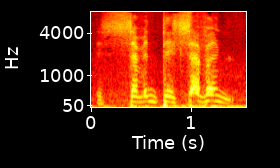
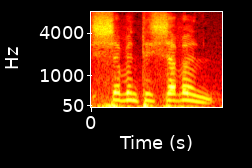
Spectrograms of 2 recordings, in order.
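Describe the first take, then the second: First: Said in the usual way. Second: "seventy-seven?" pitched higher in disbelief; incredulous. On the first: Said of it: "And she'd say". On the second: Retold or imitated. Teen hearing granddad's age, incredulous "seventy-seven?". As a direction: question "seventy-seven?" like you can't believe it.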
